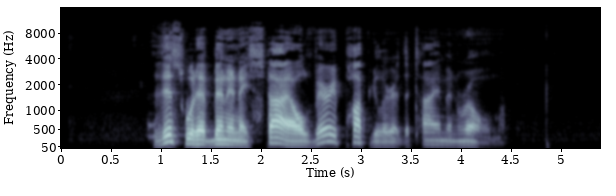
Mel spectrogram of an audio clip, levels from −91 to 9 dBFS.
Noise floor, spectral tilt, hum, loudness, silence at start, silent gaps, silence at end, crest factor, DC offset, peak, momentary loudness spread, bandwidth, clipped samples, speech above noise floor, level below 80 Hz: -83 dBFS; -5.5 dB/octave; none; -19 LUFS; 0.95 s; none; 1.2 s; 20 dB; under 0.1%; -2 dBFS; 17 LU; 10 kHz; under 0.1%; 63 dB; -62 dBFS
